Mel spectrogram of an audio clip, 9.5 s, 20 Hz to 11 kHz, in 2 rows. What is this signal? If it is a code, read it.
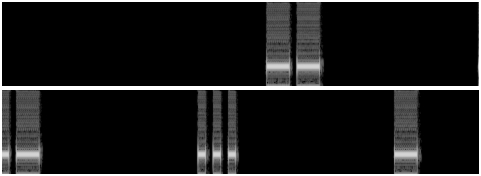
Morse code, heard as a keyed tone, about 16 wpm, spaced as for 5 wpm, 800 Hz. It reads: MAST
